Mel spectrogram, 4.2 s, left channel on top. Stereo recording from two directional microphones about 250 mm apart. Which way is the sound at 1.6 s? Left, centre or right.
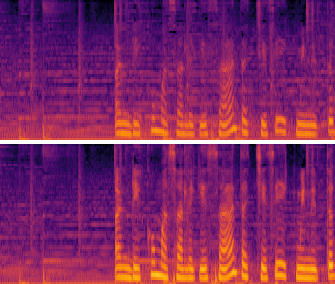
Right.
